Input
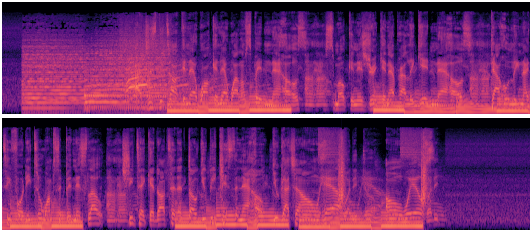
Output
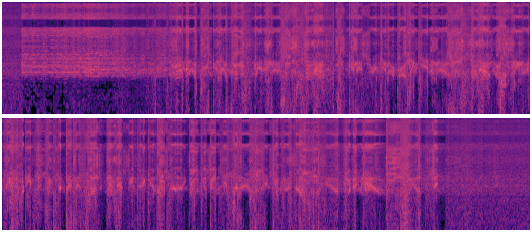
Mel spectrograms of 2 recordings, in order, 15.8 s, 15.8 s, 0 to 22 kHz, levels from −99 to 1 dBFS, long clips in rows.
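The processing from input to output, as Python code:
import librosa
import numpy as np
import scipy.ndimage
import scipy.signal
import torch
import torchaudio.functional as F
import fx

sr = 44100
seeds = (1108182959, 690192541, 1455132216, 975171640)

p1 = scipy.signal.sosfilt(scipy.signal.butter(12, 1700.0, 'highpass', fs=sr, output='sos'), x)
p2 = fx.over_compress(p1, sr, threshold_db=-45.0, ratio=-1.0)
p3 = np.clip(p2, -10.0 ** (-33.0 / 20.0), 10.0 ** (-33.0 / 20.0))
p4 = p3 + fx.echo_single(p3, sr, ms=923, db=-14.5, dry=0)
p5 = (np.kron(p4[::4], np.eye(4)[0]) * 4)[:len(p4)]
p6 = fx.doppler_dist(p5, sr, depth_ms=0.41)
y = p6 * 10.0 ** (5.5 / 20.0)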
